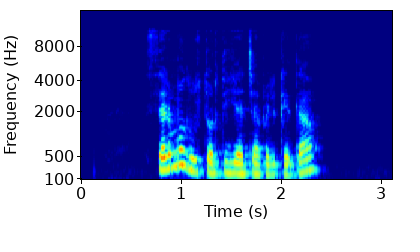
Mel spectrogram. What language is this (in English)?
Basque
